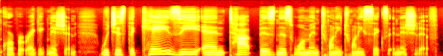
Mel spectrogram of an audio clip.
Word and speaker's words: KZN: For our global listeners, that acronym is KZN, and because this initiative is fiercely, unapologetically South African in its DNA, you pronounce it with a proud, definitive Z. Oh, absolutely. If you say KZN like some American sitcom,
